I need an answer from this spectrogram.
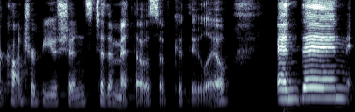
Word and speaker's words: Cthulhu: I, of course, had to look up the pronunciation for this, and now as I'm taking a look at the word, Cthulhu mythos. Oh yeah, Cthulhu.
